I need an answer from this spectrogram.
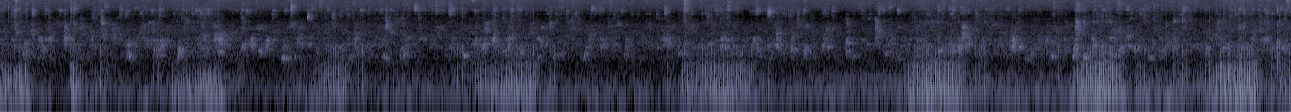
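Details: Sleeping cat snoring indoors: low, rumbling breaths in broad pulses roughly every one and a half to two seconds, steady and unhurried, with faint room noise between.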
